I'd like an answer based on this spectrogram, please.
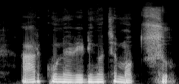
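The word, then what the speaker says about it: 持つ: অনের উদাহরণ হচ্ছে কি, বা অনের রিডিং হচ্ছে জি, আর কুনের রিডিং হচ্ছে মৎসু, হ্যাঁ মাতসু না মৎসু।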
